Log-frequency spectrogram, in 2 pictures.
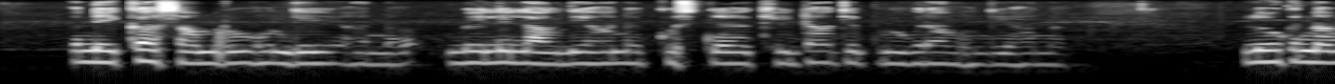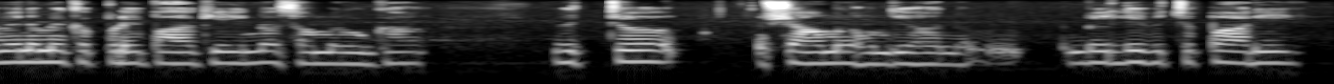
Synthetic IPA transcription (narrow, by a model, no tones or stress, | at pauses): əneːkãːsaːmɾoːɦʊnd̪eːɦənbeːliːləɡd̪eːɦənkʊst̪eãːkʰeːɖãːt̪eːpɾoːɡɾaːmɦʊnd̪eːɦən | loːknəʋẽːnəmẽːkəpɽeːpaːkeːɪnãːsəːmɾoːɡãː | ʋɪt͡ʃ | ʃaːməlɦʊnd̪eːɦən | beːleːʋɪt͡ʃpaːɾiː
